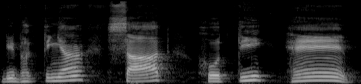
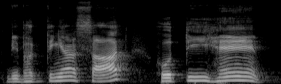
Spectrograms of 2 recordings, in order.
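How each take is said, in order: First: Slow, drawn-out model line for pupils to echo; slow teacher demonstration; slow for repeating. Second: Said in the usual way. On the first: Shown as a demonstration. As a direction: say it slowly so the class can follow. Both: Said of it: "मेरे साथ एक बार उच्चारण करना है".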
